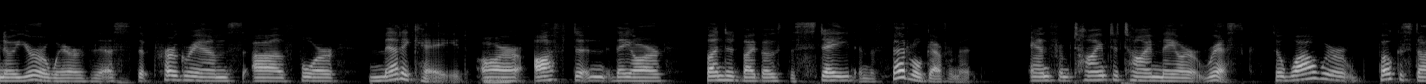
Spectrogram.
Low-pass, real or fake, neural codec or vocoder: 7.2 kHz; real; none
